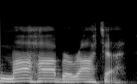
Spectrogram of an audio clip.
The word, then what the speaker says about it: Mahabharata: epic called the Mahabharat spelled maja it spelled Mahabharata and you may that's how I would kind of like provided if I didn't and I don't even know if I'm pronouncing a rapid I'm told they say Mahabharat which is this fantastic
